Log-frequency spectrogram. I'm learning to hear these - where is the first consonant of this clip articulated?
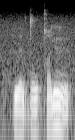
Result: lips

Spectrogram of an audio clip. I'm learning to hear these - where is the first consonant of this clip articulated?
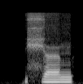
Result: palate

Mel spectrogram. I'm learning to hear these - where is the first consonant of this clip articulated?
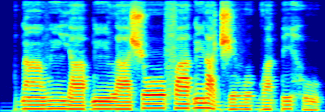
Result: tongue tip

